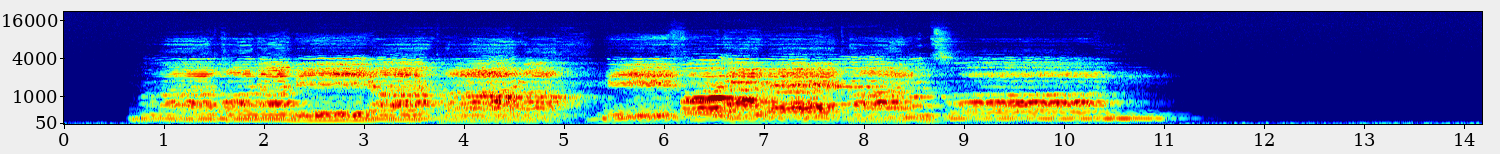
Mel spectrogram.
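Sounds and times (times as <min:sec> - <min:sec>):
quartet playing: 0:00.7 - 0:10.6.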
